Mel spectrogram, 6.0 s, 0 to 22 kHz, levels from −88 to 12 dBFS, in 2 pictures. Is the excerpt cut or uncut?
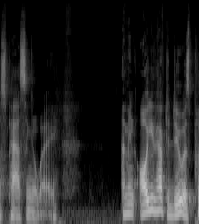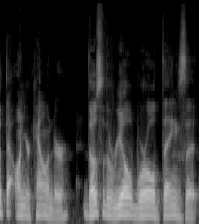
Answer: cut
